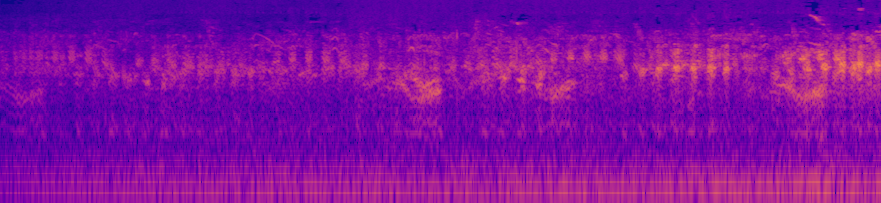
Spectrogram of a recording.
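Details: Frogs in a lakeside chorus, many overlapping pulsed croaks in rapid trains around four per second, rising and falling in bursts, with a steady low rumble beneath.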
